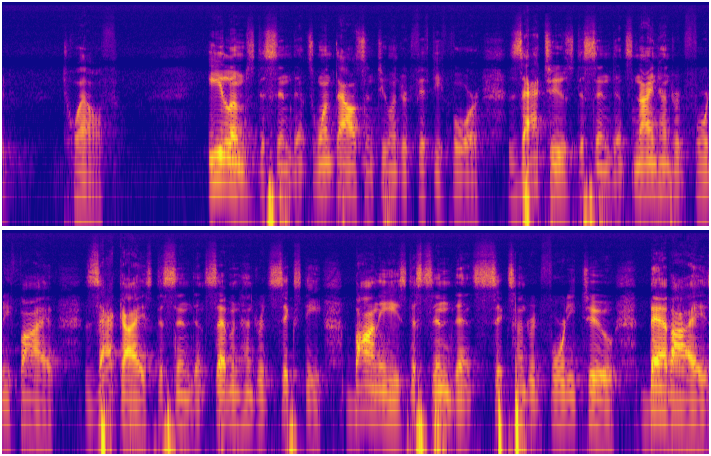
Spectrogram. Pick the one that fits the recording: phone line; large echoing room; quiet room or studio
large echoing room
